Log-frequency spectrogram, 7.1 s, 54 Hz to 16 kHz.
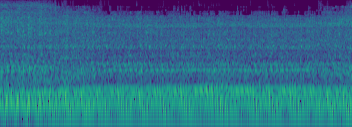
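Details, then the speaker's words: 1985 Corvette C4 V8 after swap from tuned port injection, which ran super rich and sluggish, to Edelbrock AVS2 carburetor: steady even pulse at firm idle, no misses or stumbles; normal running, much healthier. "It was real sluggish while it was running super rich on the old tune port injection setup. So now this car is running a lot healthier."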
